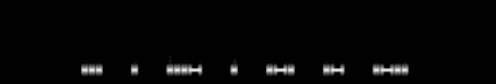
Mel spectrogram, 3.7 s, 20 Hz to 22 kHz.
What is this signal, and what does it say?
Morse code, heard as a keyed tone, about 46 wpm, spaced as for 26 wpm, 700 Hz. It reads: SEVERAL
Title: 3x Character Spacing - Top 500 Words - 45wpm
